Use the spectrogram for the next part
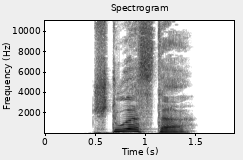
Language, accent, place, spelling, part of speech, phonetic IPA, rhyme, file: German, Germany, Berlin, sturster, adjective, [ˈʃtuːɐ̯stɐ], -uːɐ̯stɐ, De-sturster.ogg
- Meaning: inflection of stur: 1. strong/mixed nominative masculine singular superlative degree 2. strong genitive/dative feminine singular superlative degree 3. strong genitive plural superlative degree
